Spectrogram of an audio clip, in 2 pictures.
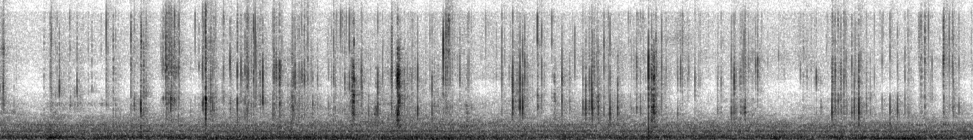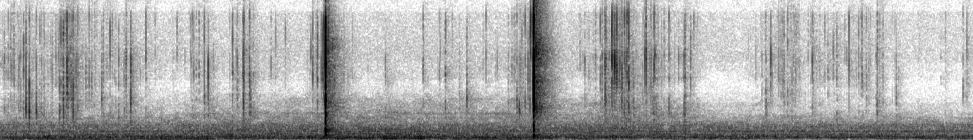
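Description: Plastic packaging and a reflective slap band being handled and unwrapped: soft crinkling and small clicks throughout, with two sharp snaps about two seconds apart past the middle.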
